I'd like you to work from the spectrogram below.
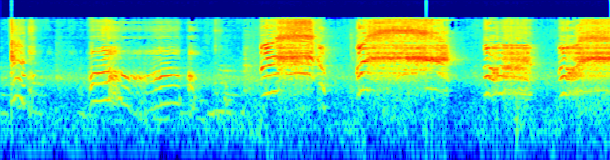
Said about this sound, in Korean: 신생아들의 울음에도 차이가 있다. 신생아들에게 울음은 유일한 표현 수단이다. 정상 울음은 소리의 높낮이가 규칙적이다. 배가 고프다거나 놀아달라는 표시다.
